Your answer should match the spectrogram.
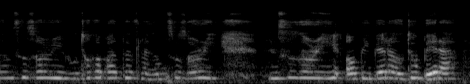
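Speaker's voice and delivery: high, soft tearful pleading; tearful apology. Retold or imitated. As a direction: beg through tears. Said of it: "So I'm like".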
